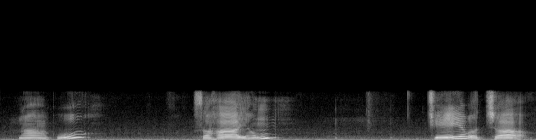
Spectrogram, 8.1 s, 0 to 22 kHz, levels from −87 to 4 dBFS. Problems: background conversations at intervals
